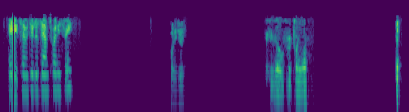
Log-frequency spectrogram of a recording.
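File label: police dispatch, scanner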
